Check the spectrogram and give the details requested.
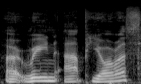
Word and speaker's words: Rhun ap Iorwerth: Rhun ap Iorwerth. Have I pronounced that in an acceptable that's fashion?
